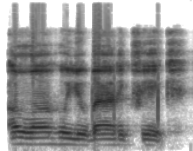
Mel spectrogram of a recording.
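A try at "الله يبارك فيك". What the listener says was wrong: Nah, mumtaz.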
